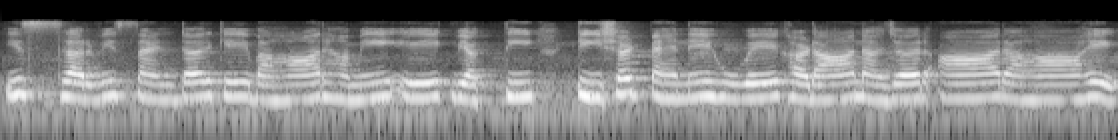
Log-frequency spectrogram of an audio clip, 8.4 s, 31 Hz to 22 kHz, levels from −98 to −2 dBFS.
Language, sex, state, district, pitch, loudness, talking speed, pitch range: Hindi, female, Madhya Pradesh, Dhar, 225 Hz, -15 LUFS, 115 wpm, 215-240 Hz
